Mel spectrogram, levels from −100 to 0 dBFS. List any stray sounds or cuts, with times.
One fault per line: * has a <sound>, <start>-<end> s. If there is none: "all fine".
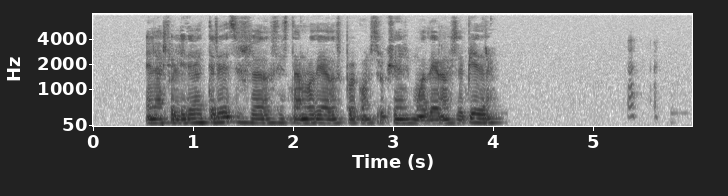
* has a laugh, 5.3-5.7 s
